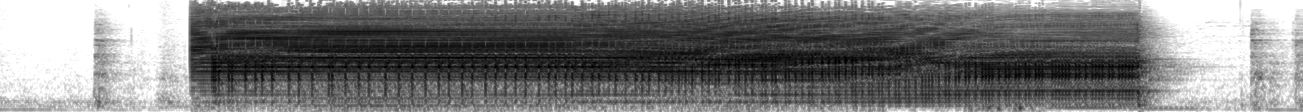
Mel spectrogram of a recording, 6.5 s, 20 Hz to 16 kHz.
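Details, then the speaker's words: First-generation KRK Rokit RP5 monitor with only the power cord connected: a piercing, very loud, steady tweeter squeal for about five seconds; it persists after swapping faceplate and tweeter and across outlets, and is apparently not a ground loop. "everything you heard there was coming from the tweeter here and it was very loud it's like almost unbearably loud"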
